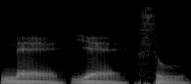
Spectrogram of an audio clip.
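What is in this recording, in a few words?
"neyethu", concatenated syllables; Affixing experiment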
